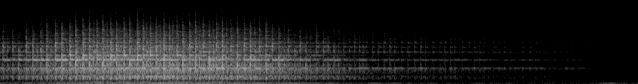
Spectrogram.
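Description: Rapid stick roll on several small tuned drumheads, swelling to a loud peak in the first two seconds and then fading away to almost nothing.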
